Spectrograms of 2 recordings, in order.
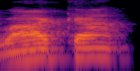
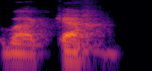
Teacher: En castellano, vaca es una palabra llana y en guaraní es una palabra aguda, vaca. O yo digo caballo, palabra llana, y en guaraní caballo, el acento agudo.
